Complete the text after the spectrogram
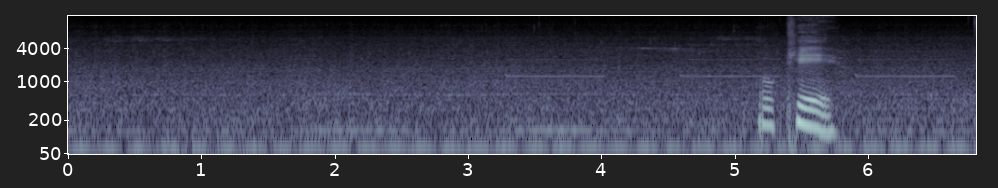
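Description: A tractor engine hums low and steady.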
